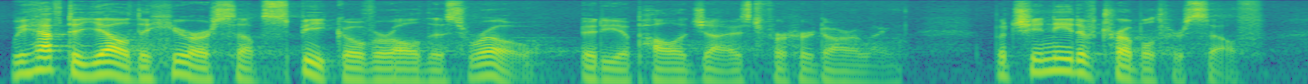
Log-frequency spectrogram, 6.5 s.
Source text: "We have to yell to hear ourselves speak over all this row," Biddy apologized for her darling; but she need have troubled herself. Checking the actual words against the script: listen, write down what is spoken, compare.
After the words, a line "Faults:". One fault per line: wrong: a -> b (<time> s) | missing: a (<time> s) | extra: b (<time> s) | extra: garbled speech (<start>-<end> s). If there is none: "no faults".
"We have to yell to hear ourselves speak over all this row," Biddy apologized for her darling; but she need have troubled herself.
Faults:
no faults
